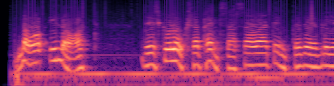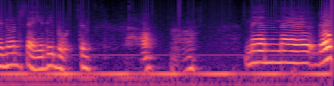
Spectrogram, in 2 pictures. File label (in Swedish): Kristianopel, dialekter; Folkminnen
